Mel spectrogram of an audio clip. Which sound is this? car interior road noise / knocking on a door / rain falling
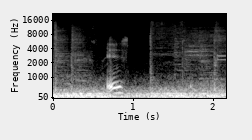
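car interior road noise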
